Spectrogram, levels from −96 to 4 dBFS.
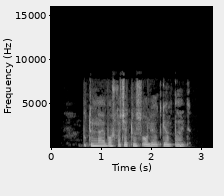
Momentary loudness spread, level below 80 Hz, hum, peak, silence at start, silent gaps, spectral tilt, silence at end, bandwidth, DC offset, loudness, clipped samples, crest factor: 11 LU; -66 dBFS; none; -12 dBFS; 0.65 s; none; -4.5 dB/octave; 0.45 s; 8.2 kHz; under 0.1%; -30 LUFS; under 0.1%; 20 dB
